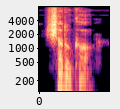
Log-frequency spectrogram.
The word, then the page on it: shuttlecock: Australian English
